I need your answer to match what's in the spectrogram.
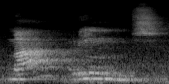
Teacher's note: Marins, que aqui é um I nasalizado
